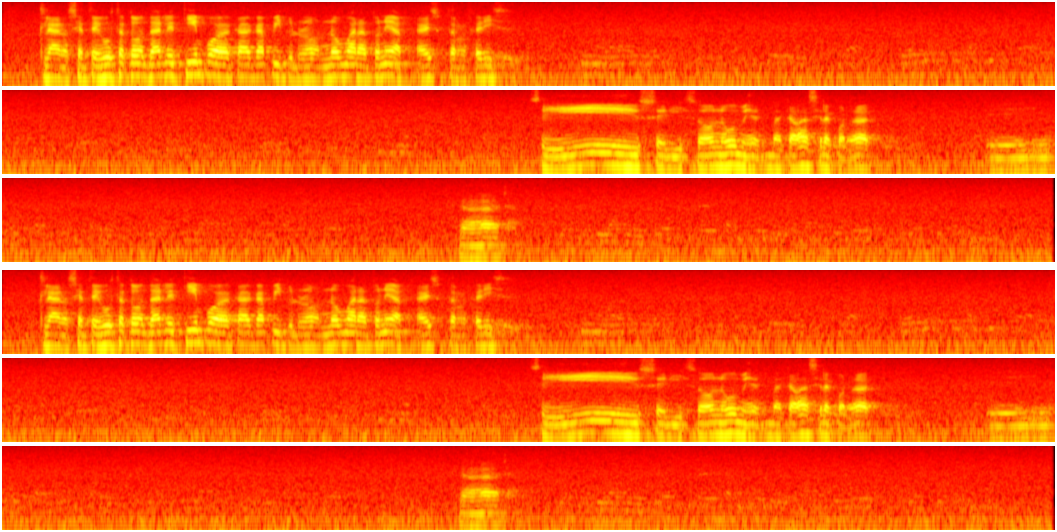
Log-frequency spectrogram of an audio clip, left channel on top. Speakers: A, on the left (about 60°); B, on the right (about 60°).
A: Claro, o sea, te gusta to- darle tiempo a cada capítulo, no, no maratonear,
B: Eh,
A: a eso te referís.
B: Sí, sí, no maratonear, y no, porque usualmente, o sea, puede que uno tenga el tiempo para ver, digamos, tres, cuatro capítulos, pero si son series, como digamos Peaky Blinders, no sé si la has visto.
A: Sí, Seriezón, uy, me, me acabas
B: Muy
A: de hacer acordar.
B: buena serie, exacto,
A: Sí,
B: muy buena serie, para mí de mis favoritas, y esa serie cada capítulo dura una hora, digamos.
A: claro.
B: Entonces, digamos, ver tres capítulos de esa serie es como ver tres películas.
